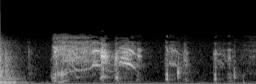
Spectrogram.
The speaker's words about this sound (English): Hey, you got an awful bad cough there,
